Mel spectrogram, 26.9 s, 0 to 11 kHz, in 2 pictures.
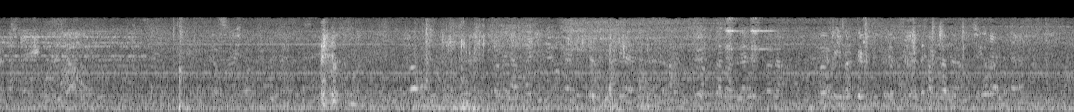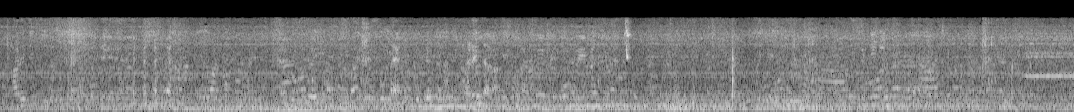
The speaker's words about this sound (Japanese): お待ちいたしました。本日は江戸電車ご利用いただきましてありがとうございます。この電車19時37分発奈良駅でございます。次は元奈良区です。八瀬方面越しのお客様、途中の宝ヶ池でお乗り換えください。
